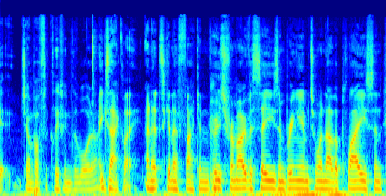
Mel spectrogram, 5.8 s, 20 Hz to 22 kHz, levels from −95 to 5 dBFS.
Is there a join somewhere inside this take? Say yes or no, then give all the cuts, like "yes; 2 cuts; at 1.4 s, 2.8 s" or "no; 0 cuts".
yes; 2 cuts; at 2.2 s, 3.2 s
